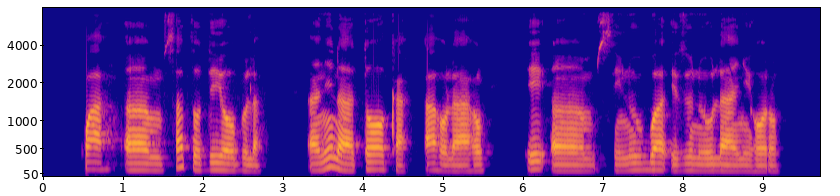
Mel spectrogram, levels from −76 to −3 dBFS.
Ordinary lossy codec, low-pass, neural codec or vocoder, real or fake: none; 7.2 kHz; none; real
